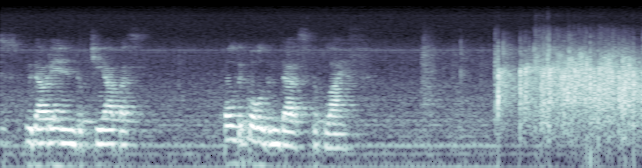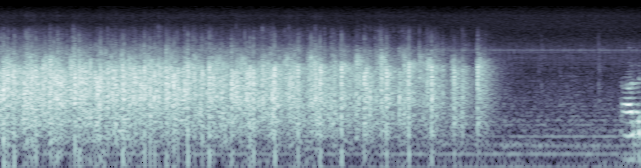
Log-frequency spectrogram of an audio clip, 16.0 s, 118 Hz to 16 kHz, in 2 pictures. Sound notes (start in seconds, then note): 6.1 applause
